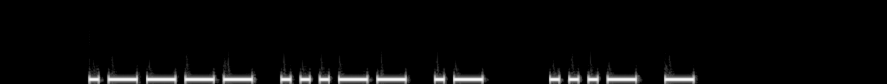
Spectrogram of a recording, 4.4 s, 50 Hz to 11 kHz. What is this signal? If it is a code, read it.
Morse code, heard as a keyed tone, about 25 wpm, 700 Hz. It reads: 13A VT
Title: Field Day Exchanges Encore - 25wpm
